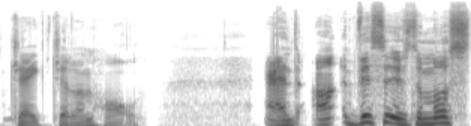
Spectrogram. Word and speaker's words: Gyllenhaal: And it's actually how you pronounce his surname. Gyllenhaal. That's how you do it.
